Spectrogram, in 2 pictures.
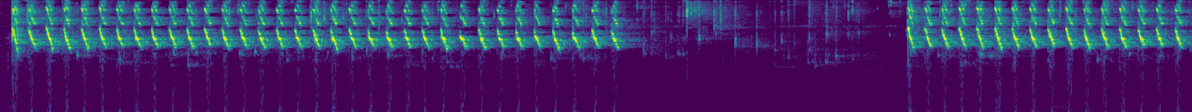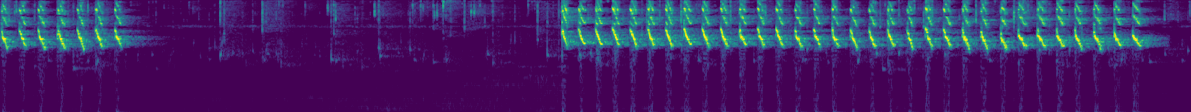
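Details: Pin-striped tit-babbler song used for training cage birds: loud, dense bursts of rapid high chattering notes, about four per second, each lasting a few seconds, separated by pauses filled with dripping water clicks.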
